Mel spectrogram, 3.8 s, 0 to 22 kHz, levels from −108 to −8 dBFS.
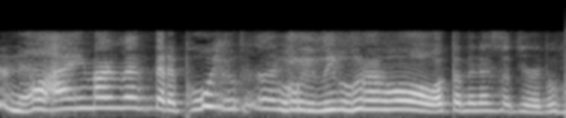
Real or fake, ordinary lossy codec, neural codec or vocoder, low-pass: fake; none; codec, 16 kHz, 0.5 kbps, FunCodec, trained on LibriTTS, 25 frames a second; 7.2 kHz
